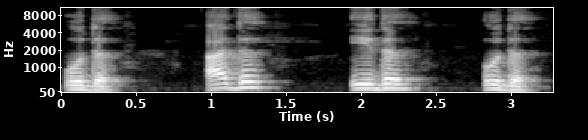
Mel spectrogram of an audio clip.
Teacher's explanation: دال چونکہ ساکن ہے اس لیے یہاں پر کلکلا کیا جائے گا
